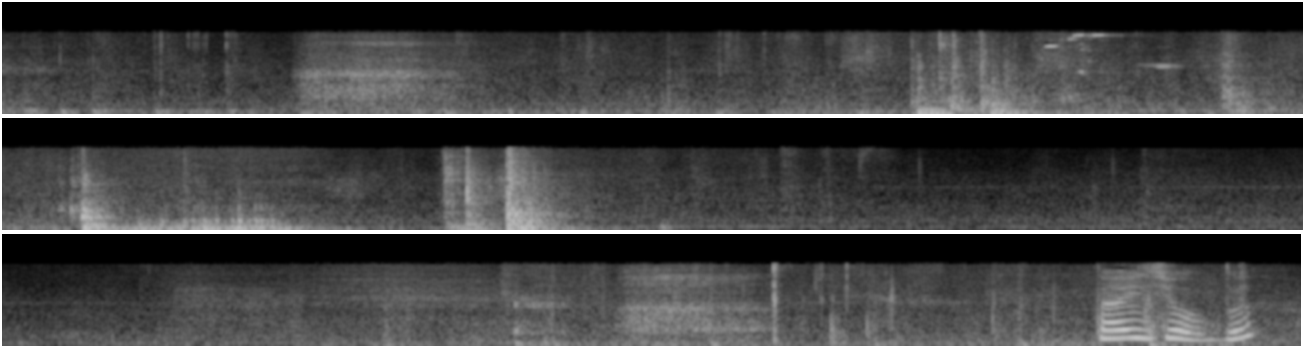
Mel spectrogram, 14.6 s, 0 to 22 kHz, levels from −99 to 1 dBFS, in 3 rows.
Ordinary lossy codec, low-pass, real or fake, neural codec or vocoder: none; 7.2 kHz; real; none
